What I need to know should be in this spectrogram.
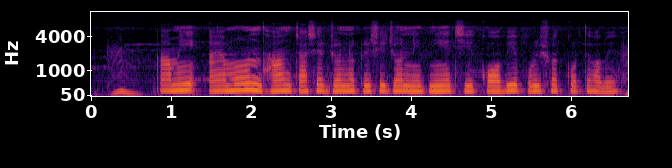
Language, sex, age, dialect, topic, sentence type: Bengali, female, 25-30, Northern/Varendri, banking, question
